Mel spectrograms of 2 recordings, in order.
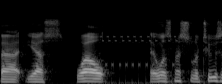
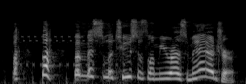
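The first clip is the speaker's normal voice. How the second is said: flustered protest; 14 semitones higher, faster than usual. Acted. Character protests urgently.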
